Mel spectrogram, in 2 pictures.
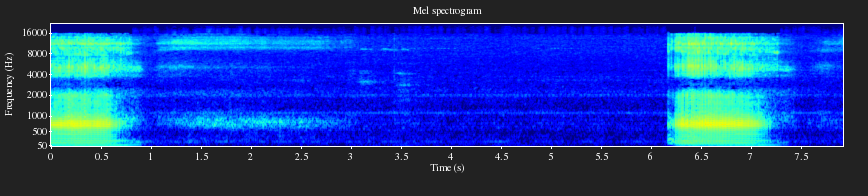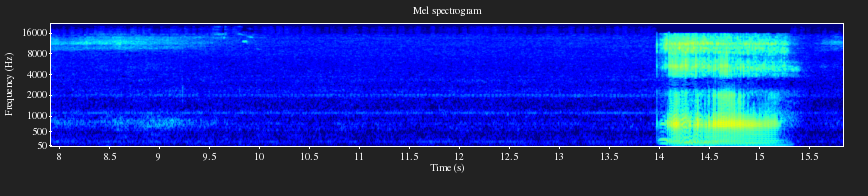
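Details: Pomeranian dog snoring in its sleep, recorded 4 November 2015 in Hiroshima; three loud, harsh snores spaced roughly seven to eight seconds apart, each about a second long, with faint breathy exhales between in a quiet indoor space.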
